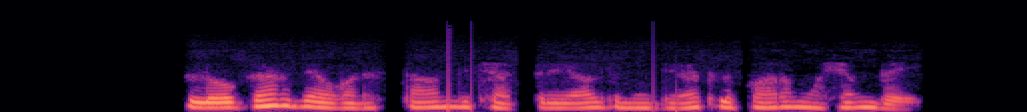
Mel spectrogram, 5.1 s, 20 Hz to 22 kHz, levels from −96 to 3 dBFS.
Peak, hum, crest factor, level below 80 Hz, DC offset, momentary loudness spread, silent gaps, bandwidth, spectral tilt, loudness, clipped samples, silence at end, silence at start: -12 dBFS; none; 16 dB; -62 dBFS; under 0.1%; 8 LU; 1.94-2.00 s, 2.59-2.66 s; 3.4 kHz; -12 dB/octave; -27 LUFS; under 0.1%; 0.55 s; 0.95 s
